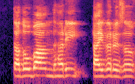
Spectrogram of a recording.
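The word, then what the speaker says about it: Andhari: I always use to pronounce it एज अंधेरी. मुंबई में अंधेरी है तो मैं उसको अंधेरी प्रोनाउंस करता था हमेशा. मैंने कल चेक करा अच्छे से pronunciation, the Hindi pronunciation, it इज अंधारी.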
